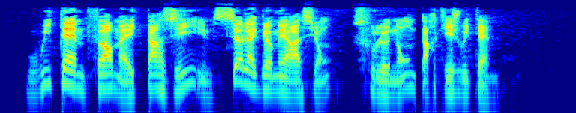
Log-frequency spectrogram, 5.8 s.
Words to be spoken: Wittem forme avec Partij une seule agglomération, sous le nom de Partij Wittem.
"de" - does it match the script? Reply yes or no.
no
